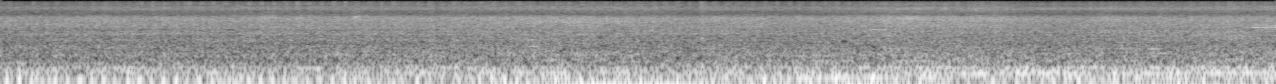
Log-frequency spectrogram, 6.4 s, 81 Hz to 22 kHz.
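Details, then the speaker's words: Honda Vario 125 with dead dashboard and starter, after the dirty connection fault was fixed: starts again and idles with a steady low, even hum, no knocks or misses; normal. "And now it's working fine and can start again."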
